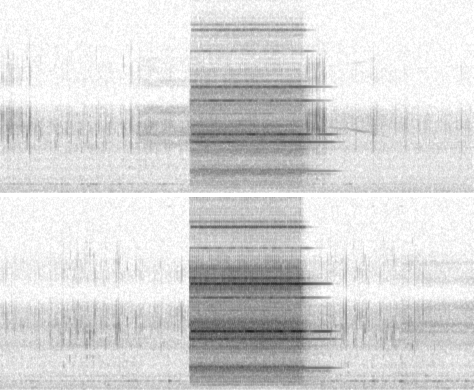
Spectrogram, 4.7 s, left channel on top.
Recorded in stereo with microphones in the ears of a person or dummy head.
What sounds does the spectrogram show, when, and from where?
1.9 s a phone ringing: 55° right (ahead or behind), 0.9 m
